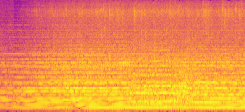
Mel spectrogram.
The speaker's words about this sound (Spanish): En Cuba llueve, normalmente llueve poco. Pero en estos momentos lloviendo, aquí mis hijos estuvieran en el aguacero.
